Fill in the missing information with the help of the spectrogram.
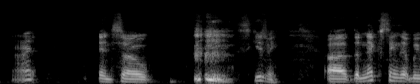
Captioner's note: clears throat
